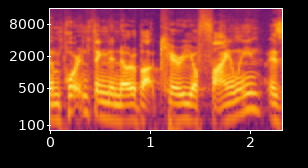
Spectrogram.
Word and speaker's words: caryophyllene: And actually my absolute favorite one, caryophyllene, which for the longest time I butchered her name and called her beta-caryophyllene, but it's phylline. You gotta get the phi out.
